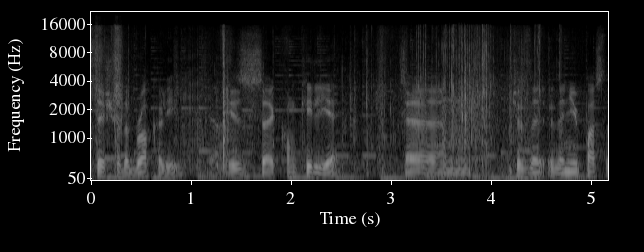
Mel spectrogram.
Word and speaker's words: conchiglie: As I said before, the pasta that I'm using for this dish with the broccoli is conchiglie, which is the new pasta that we've launched with Woolworths.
